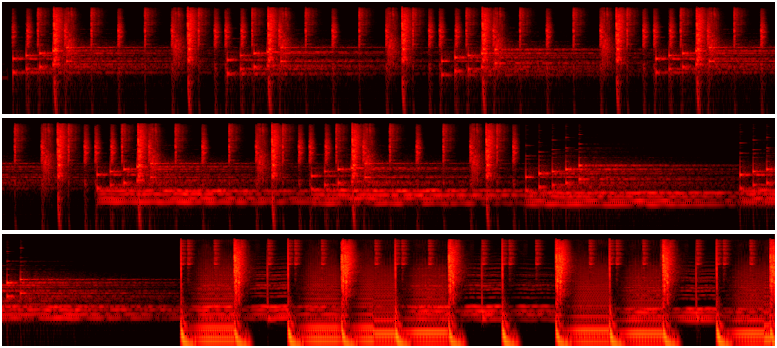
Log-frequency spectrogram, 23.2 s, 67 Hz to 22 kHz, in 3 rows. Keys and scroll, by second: 10.7 shift+d, 11.7 Escape, 13.9 g, 14.2 x.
